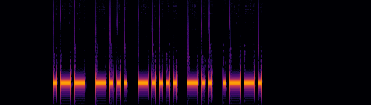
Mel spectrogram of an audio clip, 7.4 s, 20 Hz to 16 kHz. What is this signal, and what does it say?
Morse code, heard as a keyed tone, about 17 wpm, 700 Hz. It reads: WB6DP
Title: USA Call Signs - 5 Characters - Repeated 3x - 17wpm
